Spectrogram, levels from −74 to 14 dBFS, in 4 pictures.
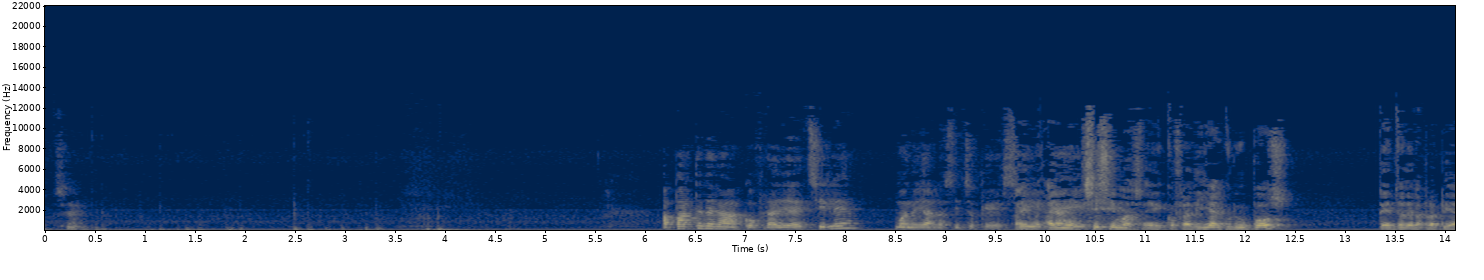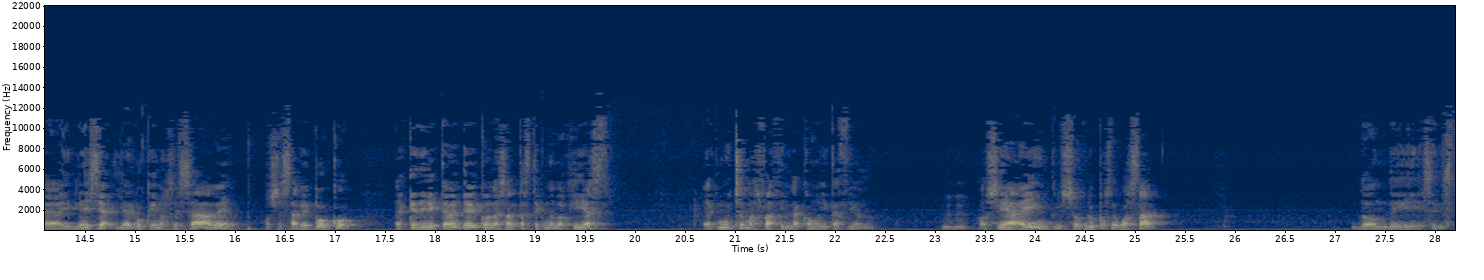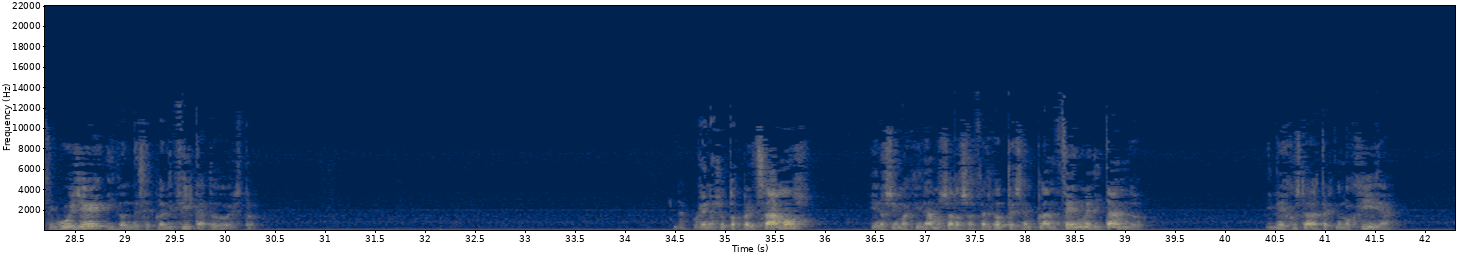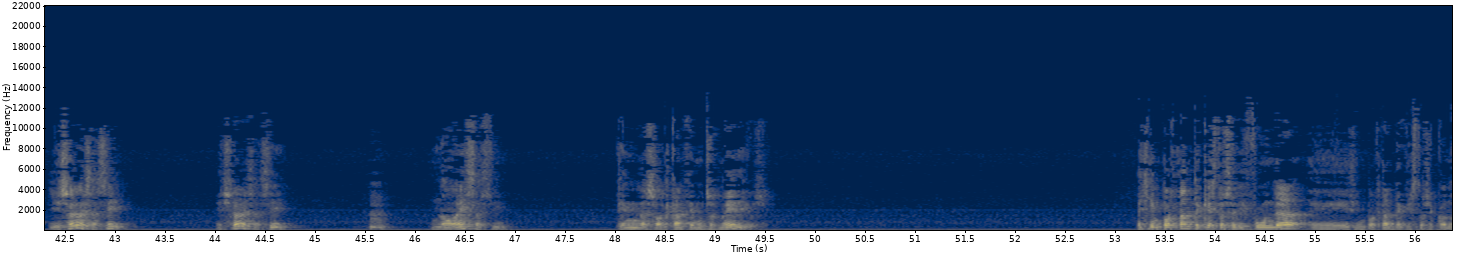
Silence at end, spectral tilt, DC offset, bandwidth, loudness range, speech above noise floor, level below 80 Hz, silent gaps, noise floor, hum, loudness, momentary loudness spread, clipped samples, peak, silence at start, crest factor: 0 s; -4.5 dB/octave; under 0.1%; 13 kHz; 7 LU; 30 dB; -52 dBFS; none; -51 dBFS; none; -21 LUFS; 17 LU; under 0.1%; -2 dBFS; 0 s; 22 dB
